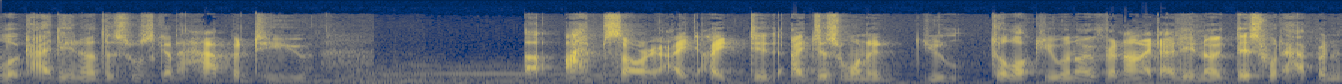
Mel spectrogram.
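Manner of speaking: acted, earnest, apologetic begging voice. Retelling a story where he pleads with a corpse: retelling a plea. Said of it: "So he started pleading with it".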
